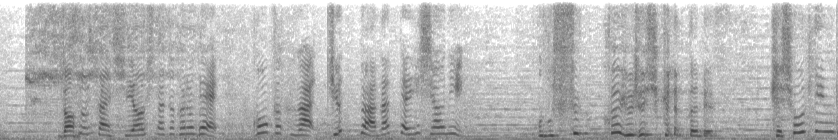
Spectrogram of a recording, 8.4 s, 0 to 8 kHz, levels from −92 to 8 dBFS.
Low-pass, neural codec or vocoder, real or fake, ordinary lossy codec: none; codec, 16 kHz, 2 kbps, FunCodec, trained on Chinese and English, 25 frames a second; fake; none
